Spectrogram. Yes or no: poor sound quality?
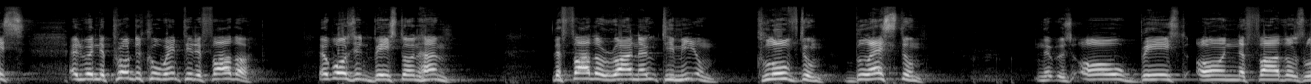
no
